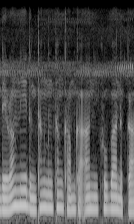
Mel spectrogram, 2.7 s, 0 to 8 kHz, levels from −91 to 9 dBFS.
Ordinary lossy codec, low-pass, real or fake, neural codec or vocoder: none; 7.2 kHz; real; none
